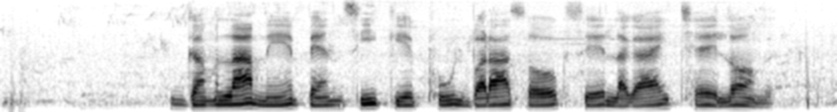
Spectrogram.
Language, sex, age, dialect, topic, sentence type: Maithili, male, 36-40, Angika, agriculture, statement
